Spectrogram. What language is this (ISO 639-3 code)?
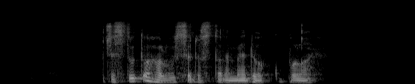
ces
